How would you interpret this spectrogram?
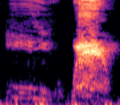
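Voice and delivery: high creak, then loud wham; imitated slamming door. Friend telling what they heard on the wall-reading visit, door sound effects. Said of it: "We hear this".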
